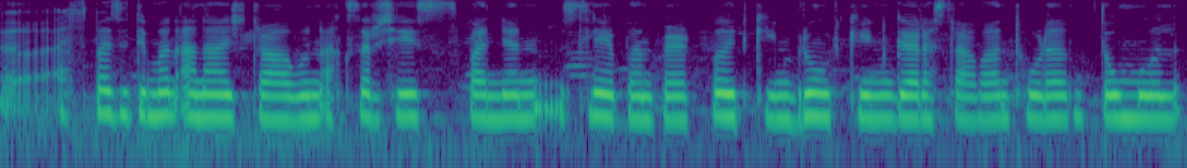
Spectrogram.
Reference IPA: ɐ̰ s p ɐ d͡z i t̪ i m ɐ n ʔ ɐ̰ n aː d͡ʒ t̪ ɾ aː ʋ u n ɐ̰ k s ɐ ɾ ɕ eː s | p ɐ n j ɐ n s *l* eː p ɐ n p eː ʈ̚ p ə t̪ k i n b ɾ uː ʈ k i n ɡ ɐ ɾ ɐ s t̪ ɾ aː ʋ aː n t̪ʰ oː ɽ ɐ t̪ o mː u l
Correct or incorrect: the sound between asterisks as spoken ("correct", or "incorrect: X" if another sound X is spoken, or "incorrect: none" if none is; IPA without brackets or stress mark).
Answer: correct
